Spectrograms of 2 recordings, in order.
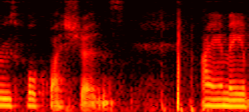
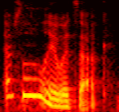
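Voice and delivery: much higher, fast and punchy; loud, emphatic Absolutely; 3 dB louder, faster than usual. Real, not acted. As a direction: fling the word Absolutely up high and quick. Answering her own question.

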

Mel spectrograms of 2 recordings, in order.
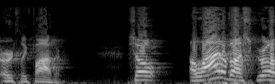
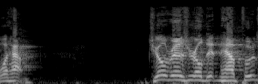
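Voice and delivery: usual speaking voice

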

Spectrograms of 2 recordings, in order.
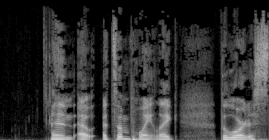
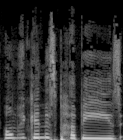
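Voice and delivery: mock sweet girly gush; 10 semitones higher than usual. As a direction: coo it like a sugary sweet girl. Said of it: "I'm not the kind of girl that's like".

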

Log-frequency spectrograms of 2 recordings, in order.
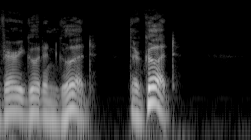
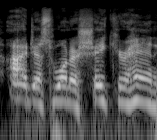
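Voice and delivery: high-pitched, emphatic greeting; loudly eager, pitched up; emphatic professor; 9 semitones higher, 4 dB louder than usual. Retold or imitated. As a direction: imitate an over-passionate professor rushing up. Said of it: "comes walking towards me emphatically".

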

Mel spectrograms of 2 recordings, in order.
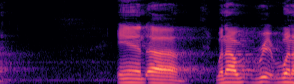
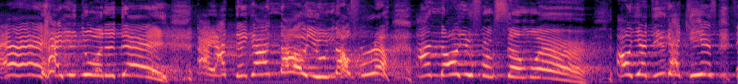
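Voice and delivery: loud, high, laughing small talk with a stranger; bubbly shouting hello in the grocery line; friendly chatter; 13 semitones higher, 4 dB louder than usual. Retold or imitated. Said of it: "I'd be like".

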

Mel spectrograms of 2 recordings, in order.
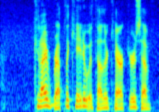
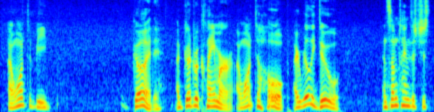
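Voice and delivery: pleading, pitched up and louder, voice close to breaking; fighting back tears while admitting you want to hope; near tears; 5 semitones higher, 4 dB louder than usual. Acted. Client confessing to advocate he wants to hope, near tears.

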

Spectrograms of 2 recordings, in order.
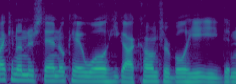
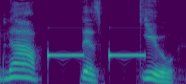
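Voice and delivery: loud, high-pitched acted defiance; defiant outburst; 7 semitones higher, 5 dB louder than usual. Host voicing what they gotta say, loud defiance. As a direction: throw it out like telling off the boss. Acts out defying the manager.

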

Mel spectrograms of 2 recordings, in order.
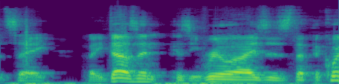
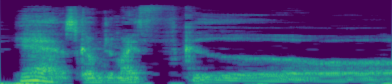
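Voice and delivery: slow, low, drawn-out creepy invite; a slow sinister doctor's invitation; 6 semitones lower, 7 dB quieter, much slower than usual. Retold or imitated. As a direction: lure the kid in slowly.

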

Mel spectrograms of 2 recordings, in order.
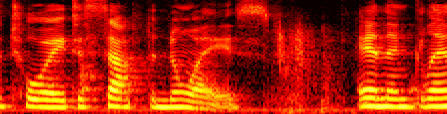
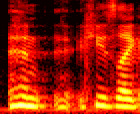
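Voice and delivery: normal talking voice

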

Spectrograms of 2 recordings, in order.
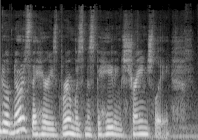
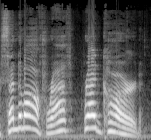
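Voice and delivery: much higher, louder furious yell; 7 semitones higher, 5 dB louder, slower than usual. A narrator's reading. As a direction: yell at the ref from the stands. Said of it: "Dean Thomas was yelling".

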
